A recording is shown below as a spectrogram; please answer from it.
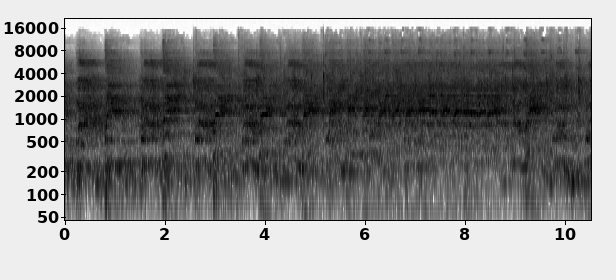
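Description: Voices amplified through a church sound system over a steady thudding beat, about two thumps a second, in a large hall.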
